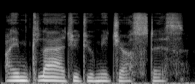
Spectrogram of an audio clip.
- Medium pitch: Yes, medium, 165 Hz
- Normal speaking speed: No, fast, 215 wpm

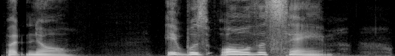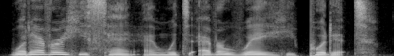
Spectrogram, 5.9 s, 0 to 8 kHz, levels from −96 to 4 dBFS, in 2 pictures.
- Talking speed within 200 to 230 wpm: No, average, 160 wpm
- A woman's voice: Yes, female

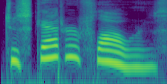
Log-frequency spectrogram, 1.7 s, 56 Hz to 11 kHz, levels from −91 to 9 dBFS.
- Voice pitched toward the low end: No, high, 230 Hz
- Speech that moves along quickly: No, slow, 110 wpm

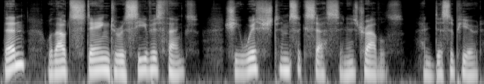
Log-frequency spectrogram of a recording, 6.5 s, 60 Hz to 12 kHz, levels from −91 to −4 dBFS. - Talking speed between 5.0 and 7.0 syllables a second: No, 4.4 syllables/s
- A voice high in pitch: No, low, 130 Hz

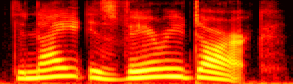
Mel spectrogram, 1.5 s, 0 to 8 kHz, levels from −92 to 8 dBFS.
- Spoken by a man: No, female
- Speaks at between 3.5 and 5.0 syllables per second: Yes, 4.8 syllables/s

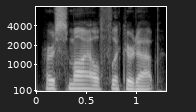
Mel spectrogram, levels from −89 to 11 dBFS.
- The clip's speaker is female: No, male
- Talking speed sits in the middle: Yes, average, 185 wpm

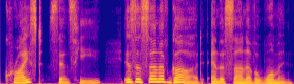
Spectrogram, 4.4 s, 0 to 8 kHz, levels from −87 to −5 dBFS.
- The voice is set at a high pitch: No, medium, 170 Hz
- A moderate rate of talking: Yes, average, 190 wpm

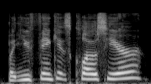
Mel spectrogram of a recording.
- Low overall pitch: No, high, 245 Hz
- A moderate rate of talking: No, fast, 240 wpm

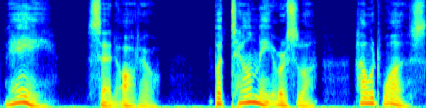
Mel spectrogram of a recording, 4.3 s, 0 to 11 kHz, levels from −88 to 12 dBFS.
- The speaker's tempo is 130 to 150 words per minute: Yes, average, 140 wpm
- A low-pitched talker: Yes, low, 115 Hz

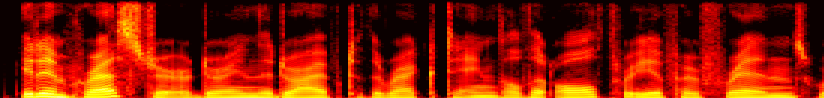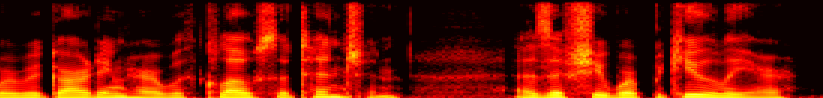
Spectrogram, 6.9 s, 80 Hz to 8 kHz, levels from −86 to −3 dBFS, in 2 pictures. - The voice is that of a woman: Yes, female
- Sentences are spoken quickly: Yes, fast, 225 wpm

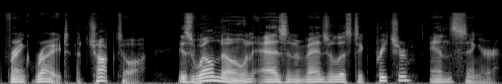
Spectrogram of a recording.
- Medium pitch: No, low, 115 Hz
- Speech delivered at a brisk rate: No, average, 155 wpm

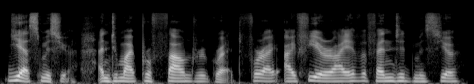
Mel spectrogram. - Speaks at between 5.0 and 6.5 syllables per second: No, 4.8 syllables/s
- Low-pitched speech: No, medium, 150 Hz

